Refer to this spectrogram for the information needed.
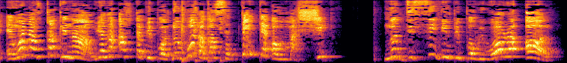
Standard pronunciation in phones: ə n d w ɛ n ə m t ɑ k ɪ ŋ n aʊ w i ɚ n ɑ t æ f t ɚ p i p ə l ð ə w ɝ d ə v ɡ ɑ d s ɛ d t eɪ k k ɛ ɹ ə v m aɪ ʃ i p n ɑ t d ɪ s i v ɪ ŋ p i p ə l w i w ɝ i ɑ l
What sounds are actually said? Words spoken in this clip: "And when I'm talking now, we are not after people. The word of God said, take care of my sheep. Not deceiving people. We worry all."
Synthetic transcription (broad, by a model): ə n w ɛ n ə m t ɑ k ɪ n aʊ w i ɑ n ɑ t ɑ f t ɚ p i p ə l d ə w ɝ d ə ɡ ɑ s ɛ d t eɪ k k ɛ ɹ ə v m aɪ ʃ i p n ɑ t d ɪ s i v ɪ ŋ p i p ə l w i w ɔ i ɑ l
